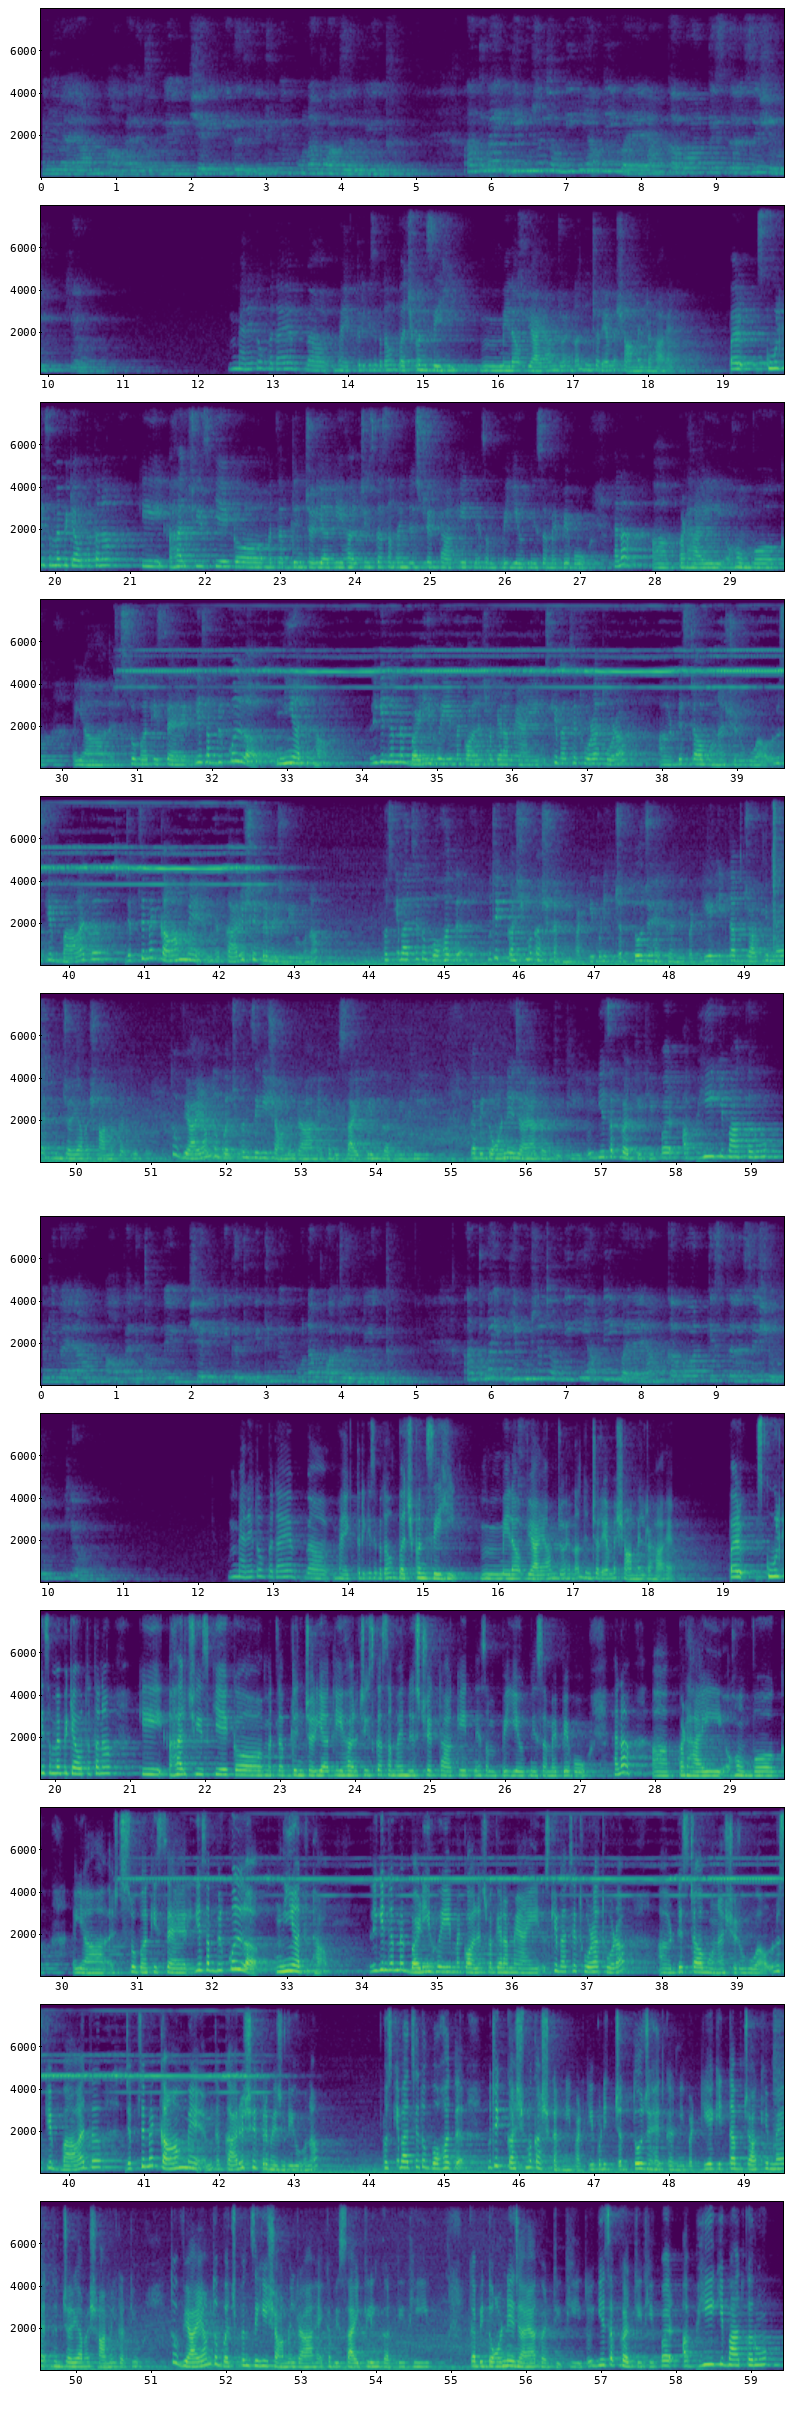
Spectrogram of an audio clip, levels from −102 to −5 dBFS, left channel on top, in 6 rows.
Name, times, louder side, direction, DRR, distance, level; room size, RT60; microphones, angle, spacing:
voice 1, 0.0-4.8 5.3-10.6 16.2-16.5 43.8-44.1, equal, 50° right, -5 dB, 2.0 m, -49 dB
voice 2, 12.4-15.4 15.8-18.3 19.1-20.8 21.1-29.6 29.9-33.5 34.1-37.5 37.9-40.4 40.7-43.3 44.2-50.8 51.3-54.7 55.0-59.2, right 6 dB, 65° right, 13 dB, 0.3 m, -33 dB
sound 1, 30.7-42.5, left 2 dB, 10° left, 0.7 m, -44 dB
sound 2, 42.5-50.6, left 1 dB, 55° left, 0.7 m, -45 dB
sound 3, 50.2-55.8, equal, 30° right, 0.7 m, -50 dB
12.0 x 4.1 x 5.6 m, 2.1 s
head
